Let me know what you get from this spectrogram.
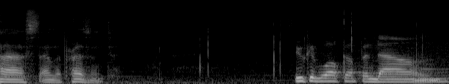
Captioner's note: footsteps echoing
